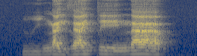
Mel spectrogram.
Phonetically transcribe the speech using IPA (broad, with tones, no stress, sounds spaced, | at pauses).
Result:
ʋ i˩˧ ŋ a˧˩ j l a˧˥ j p eː˧ n aː˥˨ p̚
